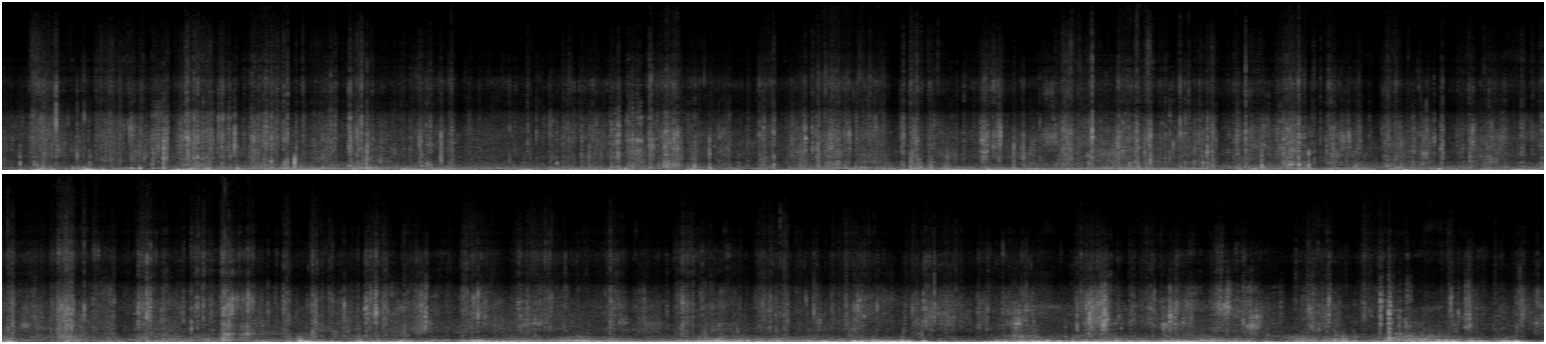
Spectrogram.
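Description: Wind buffeting the microphone in a low, gusting rumble that grows heavier about halfway through, over a steady run of short crunching and rustling steps through marsh grass and oyster-bed mud.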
